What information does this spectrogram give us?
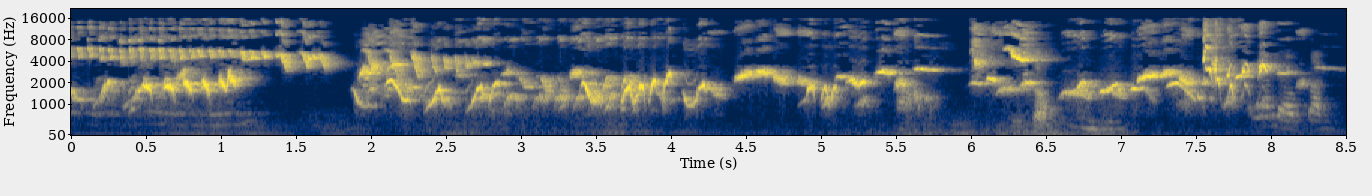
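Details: Morning fighting-style song of a white-rumped shama, used as a lure: a continuous, rich warble of varied whistles that slide up and down, with scratchy high notes mixed in and almost no break.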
